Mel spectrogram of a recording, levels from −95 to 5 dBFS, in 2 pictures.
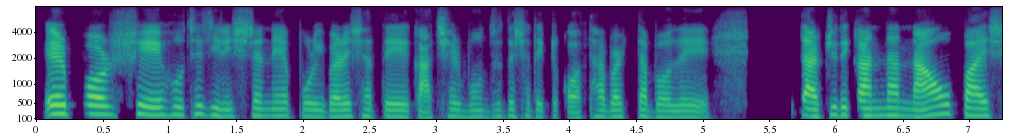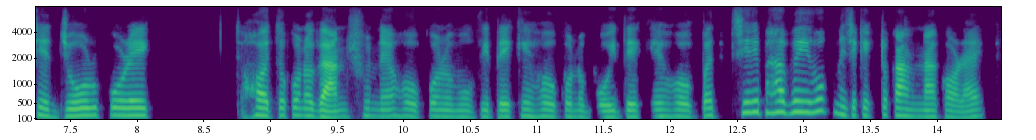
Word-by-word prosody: এরপর 230 -1 +7 0.2
সে 230 - +3 0.2
হচ্ছে, 205 +2 -3
জিনিসটা 175 +1 -1
নিয়ে 180 0 -1
পরিবারের 165 -1 0
সাথে, 170 0 -4 0.2
কাছের 170 +5 -1
বন্ধুদের 160 +1 -7
সাথে, 170 -1 -9
একটু 170 +2 -12
কথাবার্তা 165 +5 -3
বলে। 155 0 -2 0.8
তার 180 -2 +9
যদি 205 -1 +1
কান্না 190 0 +5 0.2
নাও 195 +6 +7 0.2
পায়, 185 -2 +6
সে 200 - -2 0.2
জোর 180 +1 +2 0.2
করে 190 0 +3 0.9
হয়তো 190 -1 +1
কোনো 190 -2 -1
গান 150 -1 +6
শুনে 170 -2 -6
হোক, 170 -2 -4
কোনো 165 -1 -3
মুভি 160 +1 -7
দেখে 165 +2 -3
হোক, 165 -1 -2
কোনো 160 -1 -5
বই 155 0 -2
দেখে 160 +1 -4
হোক 165 -1 -2
বা 185 - -1 0.2
যেভাবেই 275 +1 +1
হোক 310 - -2
নিজেকে 190 -2 -4
একটু 200 - -9
কান্না 165 -3 0
করায়। 155 +1 -3
175 Hz, 170 wpm, -24 LUFS, 160-195 Hz, 0.9 s, তার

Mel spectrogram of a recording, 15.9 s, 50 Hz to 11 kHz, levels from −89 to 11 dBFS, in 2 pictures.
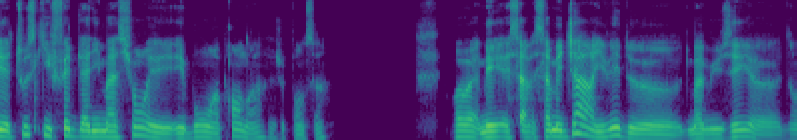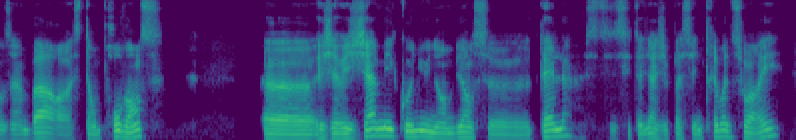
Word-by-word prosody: est 140 -3 +5
tout 190 - -2
ce - - -2
qui 170 -3 -1
fait 170 - +3
de 150 - -12
l'animation 140 +4 +2
est 115 -3 +1
est - - +4
bon 130 +1 -2
à 110 - -6
prendre, 145 -6 -5
hein, 125 +3 -12
je 105 - -17
pense, 100 -1 -10
hein. 120 - -12 1.3
Ouais, 140 - 0
ouais 135 -5 +1
mais 135 +2 +5
ça 130 -1 +2
ça 145 - +3
m'est 150 0 +6
déjà 210 +10 +4
arrivé 155 +1 +3
de 100 - -1
de 100 - -6
m'amuser, 110 +7 0
heu, 95 -3 -7
dans 105 -1 -10
un 100 0 -7
bar, 115 -3 0
heu, - - -11
c'était 95 - -8
en 95 -2 -5
Provence, 145 +5 -1 1.0
heu 100 -2 +2
et 105 - -1
j'avais 115 +2 +1
jamais 160 +10 +4
connu 140 -2 0
une 130 -2 0
ambiance, 115 0 -3
heu, 95 -2 -8
telle. 155 +4 0
C'est 100 - -13
c'est-à-dire 105 +4 -5
j'ai 100 0 -7
passé 100 0 -8
une 100 - -7
très - - -6
bonne 145 -1 -3
soirée, 135 +7 -3
120 Hz, 195 wpm, -24 LUFS, 105-140 Hz, 1.3 s, m'est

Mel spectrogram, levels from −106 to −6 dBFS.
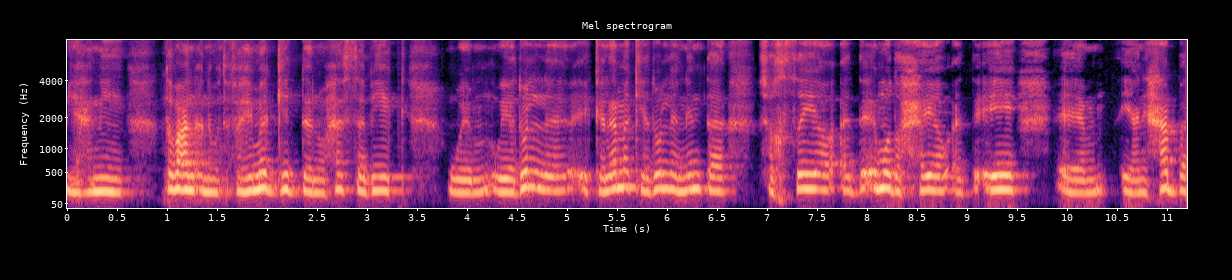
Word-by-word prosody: يعني 195 0 +1 0.4
طبعًا 230 -1 +6
أنا 200 -2 +1
مُتفهِماك 205 +4 +2
جدًا 215 -3 -1
وحاسة 225 +2 +1
بيك، 210 +1 -3 0.4
وم 190 +1 -2
ويَدُل 215 +2 +1 0.3
كلامك 245 +4 +1
يَدُل 230 +3 0
إن 205 -2 0
أنت 225 -3 -1 0.3
شخصية 235 +4 +2
قد 215 -1 -6
إيه 245 +1 +1
مُضحِيّة 220 -2 +2
وقد 210 -3 -8
إيه 225 0 +3 0.4
آمم، 190 0 -4
يعني 190 -2 -3
حابة 215 +1 +1
210 Hz, 120 wpm, -22 LUFS, 195-230 Hz, 0.4 s, طبعًا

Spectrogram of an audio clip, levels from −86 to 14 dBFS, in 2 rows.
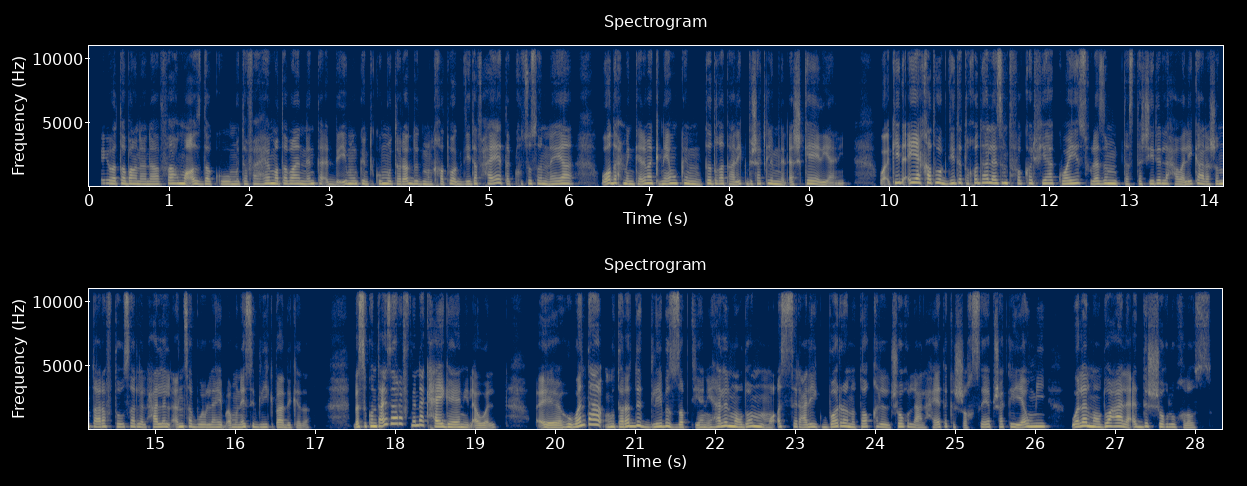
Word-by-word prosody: أيوة 240 -2 -2
طبعًا 220 -2 0
أنا 195 0 -2
فاهمة 230 +3 +2
قصدك، 205 -1 -2
ومتفهمة 205 +4 0
طبعًا 225 +1 -1
إن 210 -2 0
أنت 225 +2 -1
قد 180 -4 -7
إيه - - -3
ممكن 220 -1 0
تكون 210 +4 -2
متردد 210 -1 -1
مِن 185 -2 -3
خطوة 200 +2 -4
جديدة 195 +4 -4
في 225 - -17
حياتك، 225 -4 -3
خصوصًا 225 +2 -5
إن 210 -3 -1
هي 220 +2 +1 0.3
واضح 260 -2 +2
مِن 205 -3 +1
كلامك، 225 +3 0
إن 205 - -1
هيّ 210 - 0
ممكن 235 -7 +1
تضغط 230 -2 -2
عليك، 195 +3 -4
بشكل 225 +3 -2
مِن 200 -2 +2
الأشكال 185 +2 -2
يعني. 230 - -7 0.4
وأكيد 290 0 0
أي 310 0 +3
خطوة 290 -2 +1
جديدة 250 +6 0
تاخدها، 280 +4 -2
لازم 270 -1 +3
تفكّر 250 -1 -5
فيها 245 +1 -1
كويّس، 245 +2 0
ولازم 225 +2 +3
تستشير 205 +2 -5
اللي 230 -2 0
حواليك 195 +3 -4
علشان 215 +1 -1
تعرف 230 +2 -1
توصل 220 +1 -3
للحل 210 0 -1
الأنسب، 225 0 -1
واللي 190 -1 -2
هيبقى 190 -1 -4
مناسب 205 +1 -2
ليك 195 +1 -5
بعد 185 -2 -1
كده. 160 0 -11 0.5
بس 210 +5 +3
كنت 260 +1 +7
عايزة 445 +11 +4
أعرف 455 -7 0
منّك 325 +1 0
حاجة 230 -2 +3
يعني 195 -1 +1
الأول، 160 0 -3 0.5
آآ، 175 -2 +2
هوّ 210 +5 +2
أنت 340 +7 +3 0.2
متردد 215 0 +3
ليه 225 - +5
بالضبط؟ 190 -6 0
يعني 175 +1 -3
هل 230 +7 +3
الموضوع 235 -3 +5
مؤثر 225 0 +1
عليك 195 +2 -1
برّه 230 +8 +2
نطاق 225 +2 -1
الشغل 210 +2 -2
على 170 0 -6
حياتك 200 +7 -6
الشخصيّة 190 +3 -6
بشكل 215 0 -5
يومي، 230 +5 +4 0.3
والّا 225 +8 +4
الموضوع 245 0 +5
على 250 -4 +3
قَدّ 210 +1 -2
الشغل 215 -3 -2
وخلاص؟ 170 -3 -8
220 Hz, 195 wpm, -22 LUFS, 195-235 Hz, 0.5 s, كنت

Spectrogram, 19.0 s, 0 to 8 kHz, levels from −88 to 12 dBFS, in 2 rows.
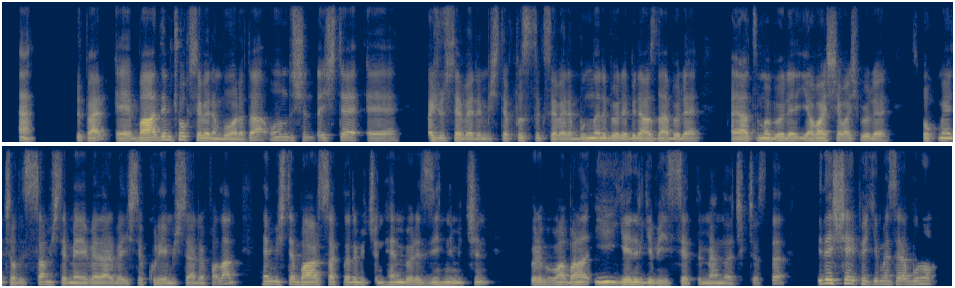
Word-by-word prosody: Hah. - - +1 0.4
Süper. - - +1
Eee, 115 -1 0
badem 150 +4 +9
çok 180 0 -2
severim 125 - +1
bu 100 0 +1
arada. 95 +11 +1
Onun 150 0 -6
dışında, 145 +2 -8
işte, 140 0 -2
eee, 120 +1 -3 0.3
kaju 135 -1 +1
severim, 105 -5 0
işte, 115 +3 -5
fıstık 125 +1 -6
severim. 105 -2 -1
Bunları 130 +2 +3
böyle 125 -1 +1
biraz 120 -2 +2
daha 120 -3 +1
böyle 125 +2 -1 0.3
hayatıma 115 +3 +3
böyle 120 0 +3
yavaş 125 0 +3
yavaş 120 -1 -1
böyle 115 0 -1 0.2
sokmaya 260 0 0
çalışsam, 130 - -3
işte, 130 -2 -4
meyveler 110 -1 0
ve, 105 - -3
işte, 95 - -7
kuru 110 - -5
yemişlerle 95 -1 -4
falan - - -2 0.2
hem, 145 0 -1
işte, 135 0 -2
bağırsaklarım 130 -1 +3
için 110 -1 -7
hem 125 +1 +1
böyle 125 -1 -1
zihnim 115 +1 -2
için 255 - -6 0.4
böyle 120 0 -1
bu 120 - -7
bana 125 +2 +3
iyi 255 0 +5
gelir 125 - +4
gibi 110 -2 -1
hissettim 105 -1 -5
ben 95 0 -2
de - - -4
açıkçası. 90 - -8 0.3
Bir 170 - +1
de 195 - +7
şey 185 -1 +1
peki, 155 -2 -5
mesela, 150 0 -3
bunu, 155 0 -4
125 Hz, 190 wpm, -24 LUFS, 115-140 Hz, 0.4 s, badem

